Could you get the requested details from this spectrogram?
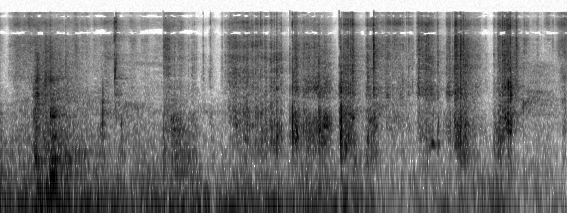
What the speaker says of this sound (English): so I'm gonna cut it a little bit smaller.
